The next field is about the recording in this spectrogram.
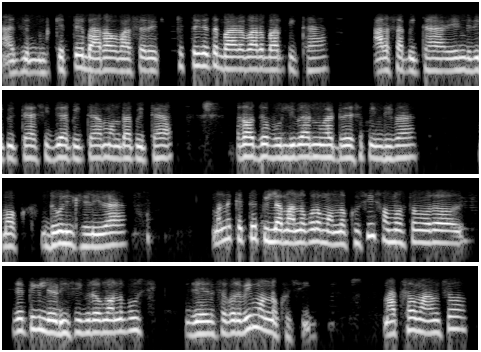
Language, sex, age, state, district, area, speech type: Odia, female, 45-60, Odisha, Angul, rural, conversation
